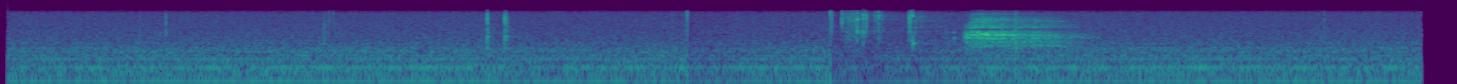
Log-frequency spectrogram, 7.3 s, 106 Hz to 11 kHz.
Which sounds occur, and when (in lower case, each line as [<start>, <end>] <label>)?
[0.03, 7.12] mechanisms
[0.70, 0.92] generic impact sounds
[1.57, 1.69] generic impact sounds
[2.40, 2.60] generic impact sounds
[3.41, 3.50] single-lens reflex camera
[4.16, 4.61] single-lens reflex camera
[4.79, 5.38] human voice
[5.05, 5.16] generic impact sounds
[6.59, 6.71] generic impact sounds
